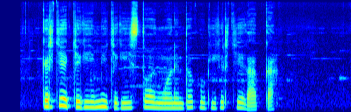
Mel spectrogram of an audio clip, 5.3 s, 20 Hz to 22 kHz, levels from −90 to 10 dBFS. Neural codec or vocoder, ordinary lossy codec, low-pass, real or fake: none; none; none; real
